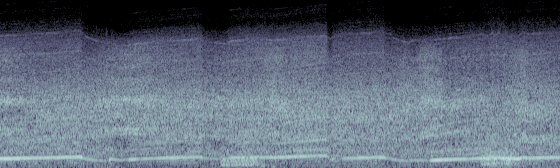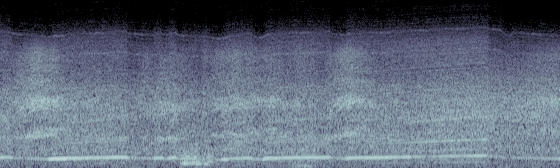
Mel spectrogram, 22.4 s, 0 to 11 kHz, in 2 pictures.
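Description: A 900-plus-horsepower race car in Gran Turismo 3 holds a steady droning engine note that rises and dips with gear changes, running continuously and close throughout.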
